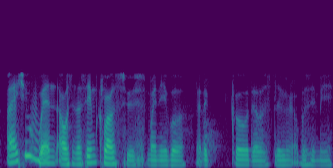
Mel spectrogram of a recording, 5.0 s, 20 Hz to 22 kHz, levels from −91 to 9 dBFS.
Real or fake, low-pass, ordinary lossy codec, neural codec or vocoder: real; 3.6 kHz; none; none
